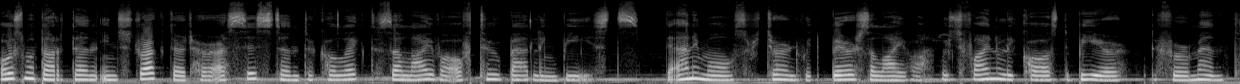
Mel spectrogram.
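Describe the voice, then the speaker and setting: A woman speaking at a fairly slow pace over background music. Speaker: narrator. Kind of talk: educational folklore narration. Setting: home recording, poor acoustics.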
